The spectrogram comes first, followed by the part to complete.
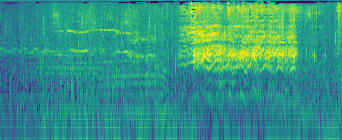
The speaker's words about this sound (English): his horse, which whinnies as mustangs gallop past nearby.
